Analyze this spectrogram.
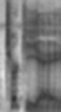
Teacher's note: with the emphasis on the last syllable and everything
